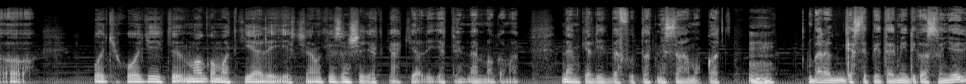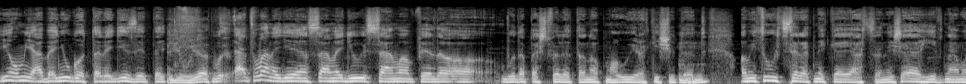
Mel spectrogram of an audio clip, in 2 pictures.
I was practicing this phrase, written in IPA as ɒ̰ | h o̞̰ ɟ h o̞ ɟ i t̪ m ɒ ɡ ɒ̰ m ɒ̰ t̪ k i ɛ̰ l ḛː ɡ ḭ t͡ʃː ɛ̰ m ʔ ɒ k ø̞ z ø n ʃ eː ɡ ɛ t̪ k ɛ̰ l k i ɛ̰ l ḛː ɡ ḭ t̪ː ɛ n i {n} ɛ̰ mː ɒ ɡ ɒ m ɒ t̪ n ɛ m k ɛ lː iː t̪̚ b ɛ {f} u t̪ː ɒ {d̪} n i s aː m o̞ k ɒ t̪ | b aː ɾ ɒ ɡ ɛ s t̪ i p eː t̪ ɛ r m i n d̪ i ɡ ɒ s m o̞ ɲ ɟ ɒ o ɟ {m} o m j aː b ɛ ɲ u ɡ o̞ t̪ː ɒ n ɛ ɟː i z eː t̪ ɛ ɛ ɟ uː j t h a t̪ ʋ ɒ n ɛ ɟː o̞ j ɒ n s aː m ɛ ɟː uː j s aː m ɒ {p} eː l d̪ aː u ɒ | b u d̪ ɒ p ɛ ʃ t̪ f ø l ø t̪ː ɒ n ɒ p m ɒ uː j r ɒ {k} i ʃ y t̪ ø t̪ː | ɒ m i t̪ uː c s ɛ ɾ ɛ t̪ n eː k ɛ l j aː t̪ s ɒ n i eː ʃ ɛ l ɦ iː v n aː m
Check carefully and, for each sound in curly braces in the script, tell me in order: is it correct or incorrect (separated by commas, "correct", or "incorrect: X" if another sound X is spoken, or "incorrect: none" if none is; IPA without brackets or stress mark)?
correct, correct, incorrect: t̪, incorrect: ɲ, correct, correct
